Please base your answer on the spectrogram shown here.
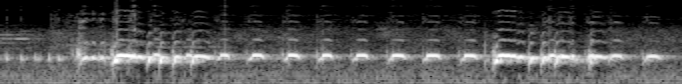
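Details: Local zebra dove singing as a lure: a brief rolling opening, then about ten evenly spaced, clipped cooing notes, with a second rolling flourish midway.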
